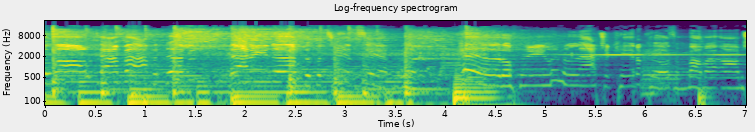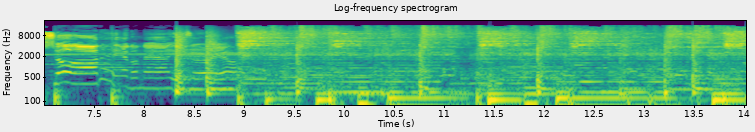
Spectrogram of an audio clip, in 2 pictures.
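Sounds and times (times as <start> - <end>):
bass guitar: 0.0 - 5.0, 8.4 - 14.0
person singing: 0.0 - 9.1
drums: 0.0 - 14.0
electric guitar: 0.0 - 14.0.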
